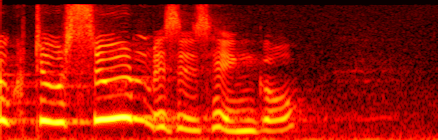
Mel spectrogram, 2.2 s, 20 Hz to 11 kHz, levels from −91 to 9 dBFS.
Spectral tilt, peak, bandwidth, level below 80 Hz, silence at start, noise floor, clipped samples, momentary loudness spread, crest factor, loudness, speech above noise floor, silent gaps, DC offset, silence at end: -2 dB/octave; -4 dBFS; 10 kHz; -48 dBFS; 0 s; -47 dBFS; under 0.1%; 16 LU; 12 dB; -16 LUFS; 31 dB; none; under 0.1%; 0.75 s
